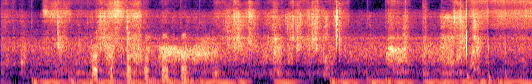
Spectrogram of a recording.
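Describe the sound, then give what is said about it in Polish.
A beagle vocalizes in a rapid series of short, whiny yelps and moans that step up and down in pitch, fairly loud and nearly continuous over a hiss of background noise. “Możemy na przykład sprawdzić dyszy beagle.”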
